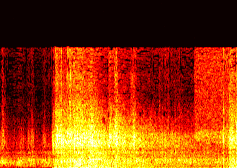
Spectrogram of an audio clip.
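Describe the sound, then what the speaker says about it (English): Heavy artillery fire in a video game booms in a sustained, rumbling roar that starts abruptly and continues loud, with no one talking. "Looks like decoy smoke and real smoke. And real artillery."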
